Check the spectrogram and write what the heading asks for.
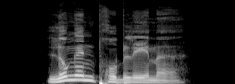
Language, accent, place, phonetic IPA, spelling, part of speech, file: German, Germany, Berlin, [ˈlʊŋənpʁoˌbleːmə], Lungenprobleme, noun, De-Lungenprobleme.ogg
- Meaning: nominative/accusative/genitive plural of Lungenproblem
